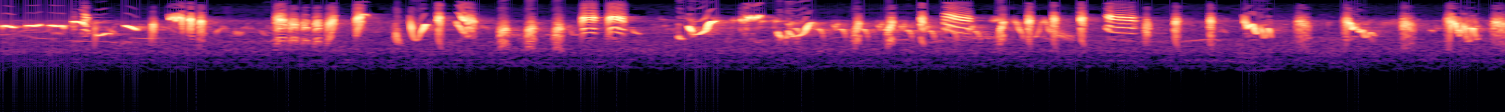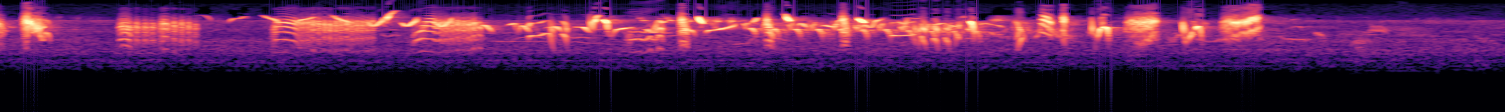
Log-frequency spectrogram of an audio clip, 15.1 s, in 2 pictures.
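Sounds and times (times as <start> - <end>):
marsh warbler song: 0.0 - 15.0.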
